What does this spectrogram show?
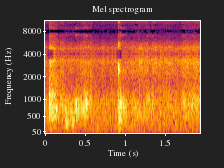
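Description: Heavy rain pours down in a steady, dense hiss with occasional splashy bursts, constant throughout, with no voices.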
